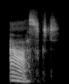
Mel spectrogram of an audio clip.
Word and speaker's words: asked: to pronounce this word according to the ipa here's the ipa transcription you'll see four symbols which means there are four sounds asked and if you look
